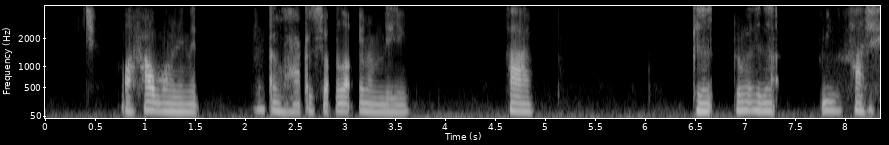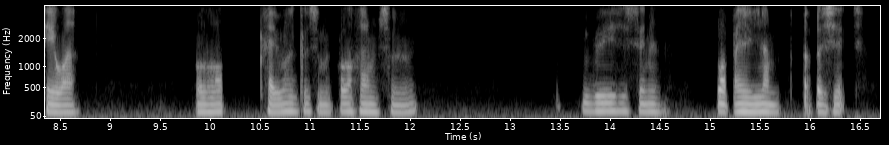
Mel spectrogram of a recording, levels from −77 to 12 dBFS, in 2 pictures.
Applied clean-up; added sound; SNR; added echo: neural diffusion model UNIVERSE++.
